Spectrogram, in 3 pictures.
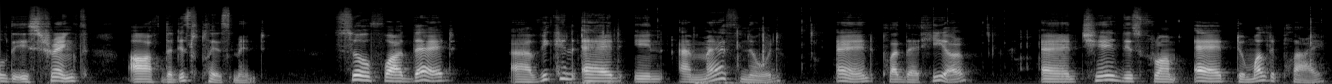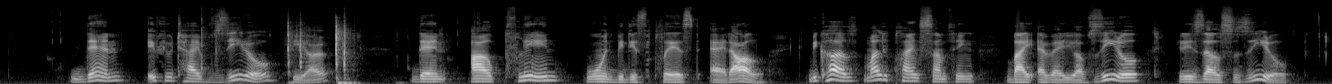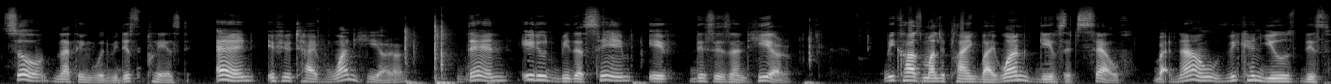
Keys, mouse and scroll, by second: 5.7 shift+a, 9.7 middle click, 10.1-11.5 scroll up 3, 11.5-13.8 drag, 15.2-17.3 drag, 17.3-17.8 scroll down 1, 17.8-18.7 shift+middle drag, 18.7-21.2 scroll up 1, 29.7-31.8 drag, 32.6 click, 32.9 m, 34.6 m, 39.9 shift+click.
